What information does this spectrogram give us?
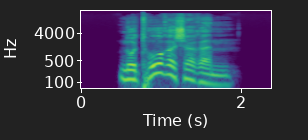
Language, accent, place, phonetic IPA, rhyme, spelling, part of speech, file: German, Germany, Berlin, [noˈtoːʁɪʃəʁəm], -oːʁɪʃəʁəm, notorischerem, adjective, De-notorischerem.ogg
- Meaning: strong dative masculine/neuter singular comparative degree of notorisch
